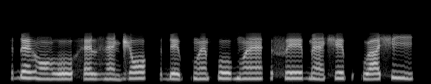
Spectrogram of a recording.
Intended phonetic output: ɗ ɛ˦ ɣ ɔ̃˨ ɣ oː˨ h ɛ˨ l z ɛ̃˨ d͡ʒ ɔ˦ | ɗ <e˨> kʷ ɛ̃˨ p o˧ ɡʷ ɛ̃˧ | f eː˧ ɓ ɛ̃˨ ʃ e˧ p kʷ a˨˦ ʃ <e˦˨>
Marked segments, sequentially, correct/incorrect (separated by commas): correct, incorrect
